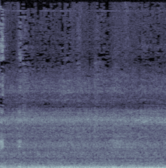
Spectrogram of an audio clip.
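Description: Steady low rumble of a car's engine and road noise, heard from inside the cabin as the car rolls slowly.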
